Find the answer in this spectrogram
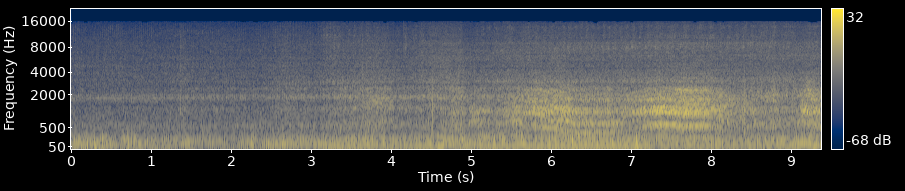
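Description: Car engine running close by, a steady low drone that then revs up and down with a rising and falling whine in the second half.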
